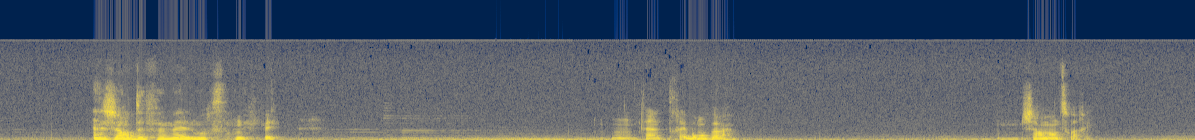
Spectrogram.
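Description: A woman speaks softly and intimately, close by.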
